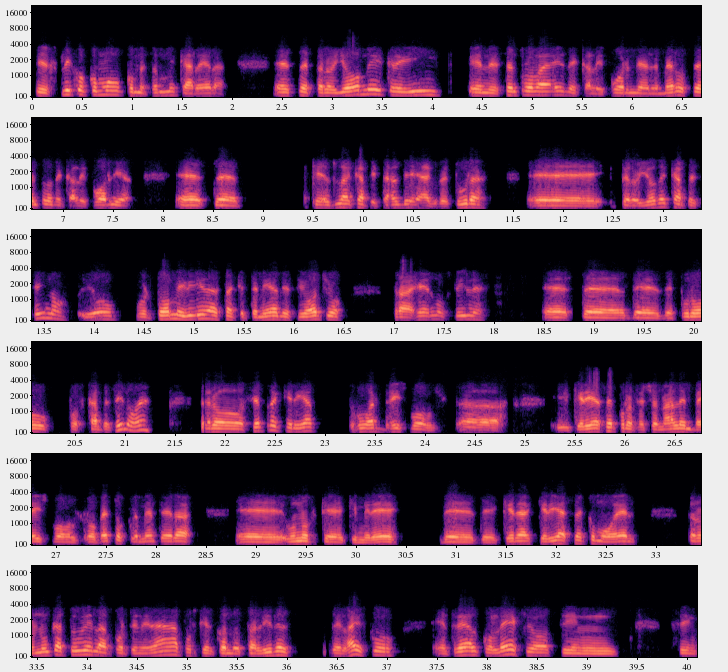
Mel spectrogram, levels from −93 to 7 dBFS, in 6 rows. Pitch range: 125-175 Hz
